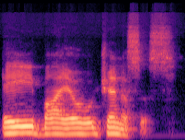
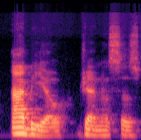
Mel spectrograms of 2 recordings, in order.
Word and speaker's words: abiogenesis: but doesn't matter uh the theory is called a biogenesis I used to say abio Genesis but I've heard I've been corrected and told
